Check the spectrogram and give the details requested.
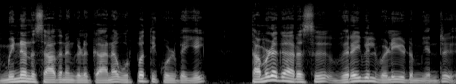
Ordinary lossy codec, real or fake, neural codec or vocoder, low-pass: none; real; none; 19.8 kHz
